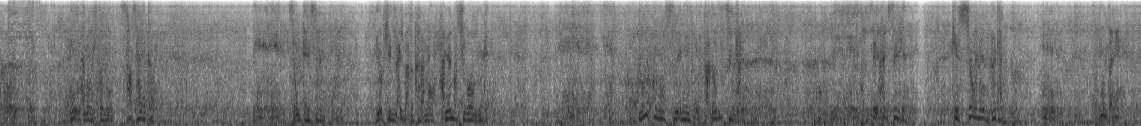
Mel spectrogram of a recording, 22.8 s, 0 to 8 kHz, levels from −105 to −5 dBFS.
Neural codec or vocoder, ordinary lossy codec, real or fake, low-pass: codec, 16 kHz, 4.8 kbps, FACodec; Opus, 16 kbps; fake; 7.2 kHz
